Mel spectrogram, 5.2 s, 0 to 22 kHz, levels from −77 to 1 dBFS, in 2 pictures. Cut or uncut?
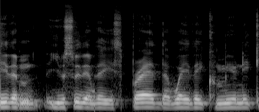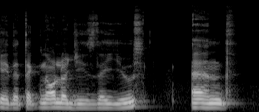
cut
